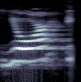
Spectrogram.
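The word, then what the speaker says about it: you're: Your viết tắt của you are. Và khi viết tắt như thế này thì chúng ta đọc là your. Your.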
